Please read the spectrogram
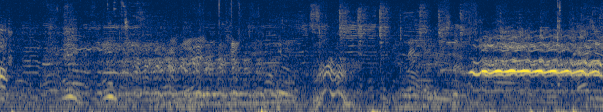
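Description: A horse whinnying near the end, one long quavering call, over the voices of people at the track.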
